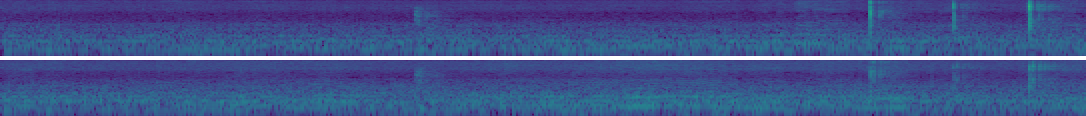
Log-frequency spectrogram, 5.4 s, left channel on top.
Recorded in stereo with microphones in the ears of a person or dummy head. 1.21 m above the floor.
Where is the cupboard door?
30° left (ahead or behind), 10 m.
